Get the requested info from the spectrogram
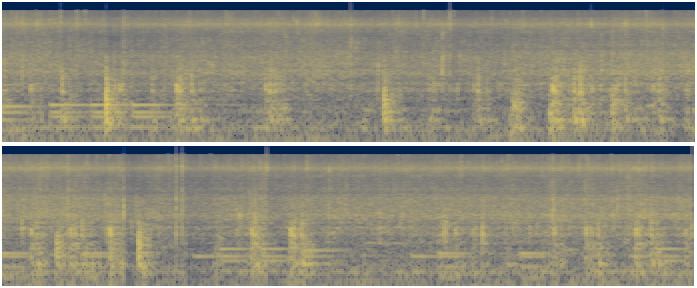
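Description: Onions frying in hot oil in a kadhai, sizzling steadily, while being stirred, with frequent short scrapes and knocks of the stirring utensil against the pan.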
